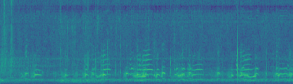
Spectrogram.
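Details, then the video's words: Two Canada geese fighting after about ten minutes tangled up, as three other geese and two loons come to separate them: loud, continuous agitated honking, overlapping nasal calls in quick bursts. "Canada geese fighting"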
